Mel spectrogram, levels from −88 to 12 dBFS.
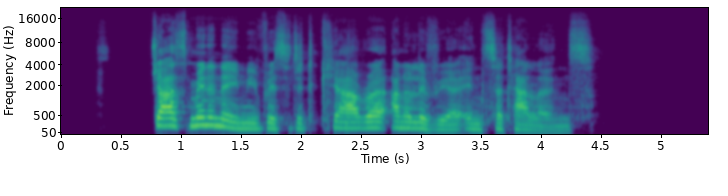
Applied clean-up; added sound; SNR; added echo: neural mask model DeepFilterNet 3.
